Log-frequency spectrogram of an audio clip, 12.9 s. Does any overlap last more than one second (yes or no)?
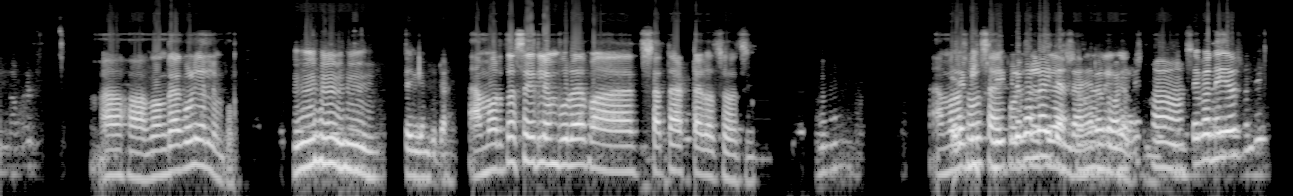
yes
